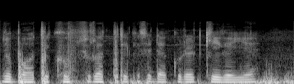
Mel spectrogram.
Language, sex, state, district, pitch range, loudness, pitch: Hindi, male, Bihar, Darbhanga, 110-125 Hz, -15 LUFS, 120 Hz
